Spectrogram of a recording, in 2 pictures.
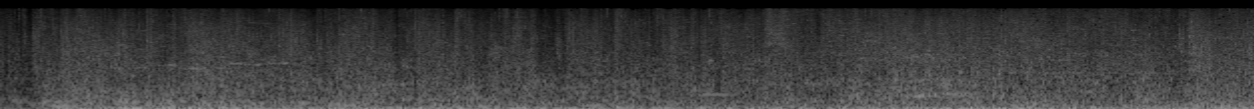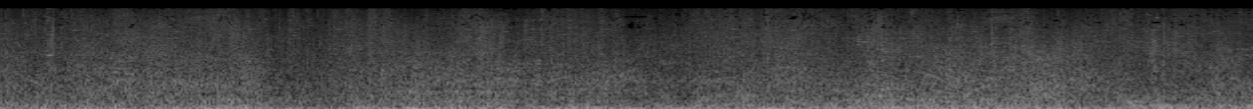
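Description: Fantasy battle sound effects clash, zap and crackle.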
